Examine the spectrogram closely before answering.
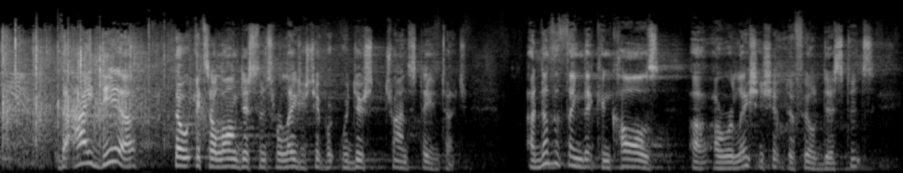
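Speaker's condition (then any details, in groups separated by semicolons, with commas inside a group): No condition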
